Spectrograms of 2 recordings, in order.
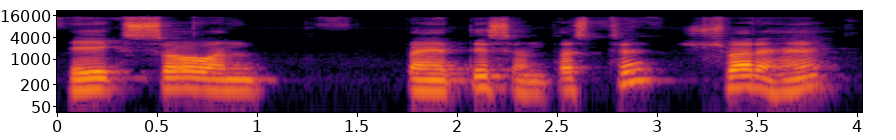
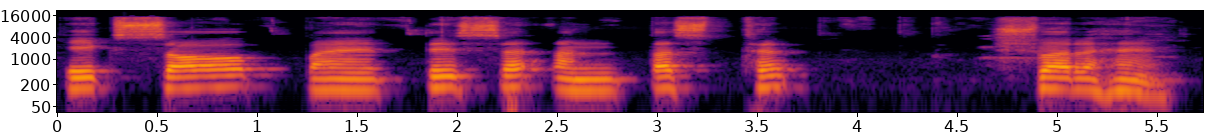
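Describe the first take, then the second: First: Said in the usual way. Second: Very slow, drawn-out chant of एक सौ पैंतीस अंतस्थ स्वर हैं; slow mnemonic recital. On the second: Shown as a demonstration. Teacher recites the counting trick slowly so students memorise it. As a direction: spell out the memory trick word by word. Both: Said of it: "सीधा सा एक trick बताया गया था".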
